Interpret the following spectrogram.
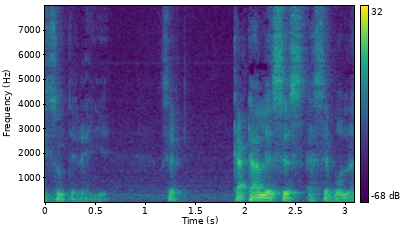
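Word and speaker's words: catalysis: के लिए, कैटालिसिस, कैटलाइज, कैटालिसिस, देखते कहां जोर से स्ट्रेस कहीं आ रहा है, यहां कैट पे आ रहा था, यहां टैल पे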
